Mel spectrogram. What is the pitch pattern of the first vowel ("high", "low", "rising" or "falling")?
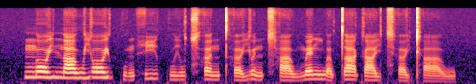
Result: high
